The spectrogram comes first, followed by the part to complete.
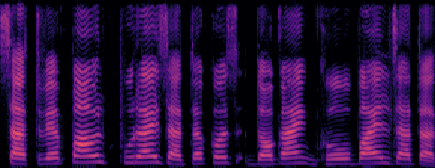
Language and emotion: Goan Konkani, neutral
